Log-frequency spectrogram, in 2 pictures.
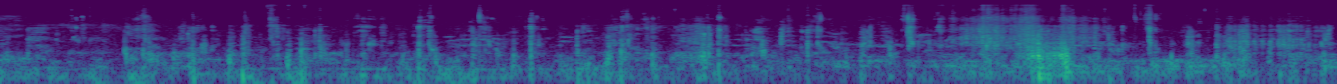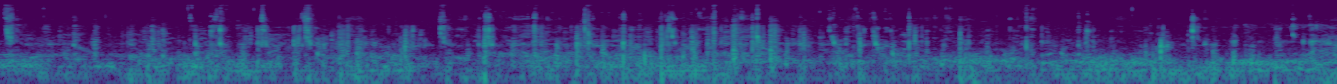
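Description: A person chewing and biting food close to the microphone: soft, irregular mouth clicks and crunches. A brief, louder noise comes about ten seconds in.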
